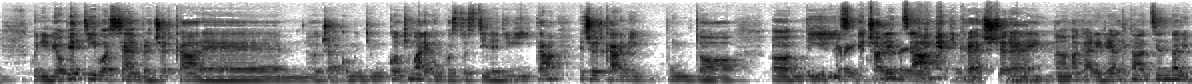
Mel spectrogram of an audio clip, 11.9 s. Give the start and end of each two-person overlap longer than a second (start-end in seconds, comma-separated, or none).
8.0-10.5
